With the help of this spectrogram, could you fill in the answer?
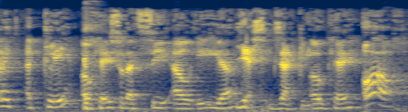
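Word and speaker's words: clé: And there there's no F because it's not cleft. It's cle.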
